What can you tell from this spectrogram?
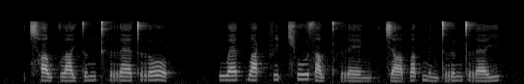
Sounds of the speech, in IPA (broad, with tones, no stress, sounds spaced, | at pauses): t͡ɕʰ a˨˩ w k l a˨˩ j t ɯ˧ ŋ kʰ r ɛː˧ t r oː˥˩ | w ɛː˦˥ t̚ w a˦˥ k̚ f i˥˩ ʔ t͡ɕʰ uː˥˩ s a˧ w kʰ r eː˧ ŋ | t͡ɕ aː˩˦ p a˦˥ t̚ m i˨˩ n t r ɯ˦˥ ŋ t r ɛː˦˥ j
